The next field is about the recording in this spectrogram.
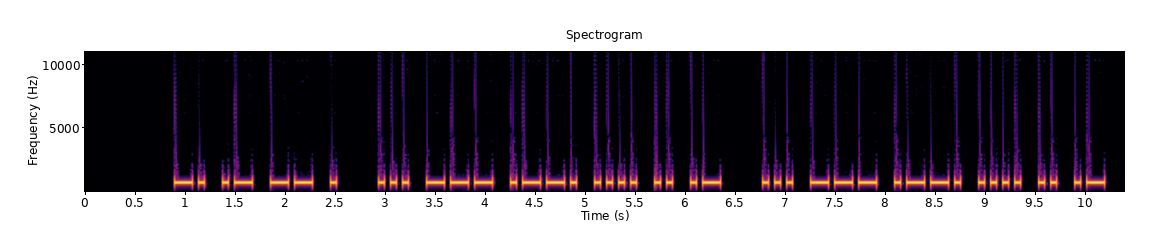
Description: Morse code, heard as a keyed tone, about 20 wpm, 700 Hz. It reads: NAME SOPHIA SOPHIA
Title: Practice QSO - Exchange 1 - Beginning - 20wpm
